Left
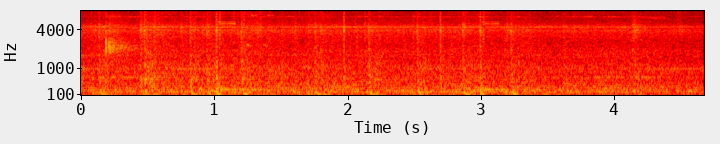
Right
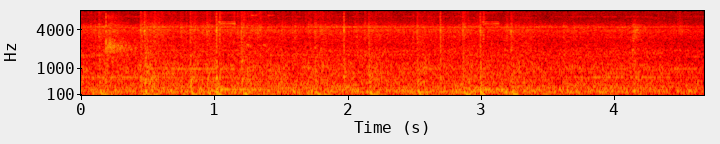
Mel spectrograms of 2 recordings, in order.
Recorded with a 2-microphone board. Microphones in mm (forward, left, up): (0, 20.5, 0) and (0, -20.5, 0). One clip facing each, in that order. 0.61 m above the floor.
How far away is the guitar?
No guitar in this recording.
